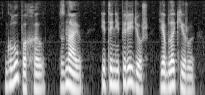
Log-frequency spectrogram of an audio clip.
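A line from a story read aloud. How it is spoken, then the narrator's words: Calm. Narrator (Russian): сказал спокойно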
